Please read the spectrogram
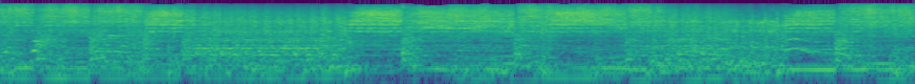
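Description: Punk rock band playing live, loud and steady, with the drum kit to the fore over electric bass and guitar.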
